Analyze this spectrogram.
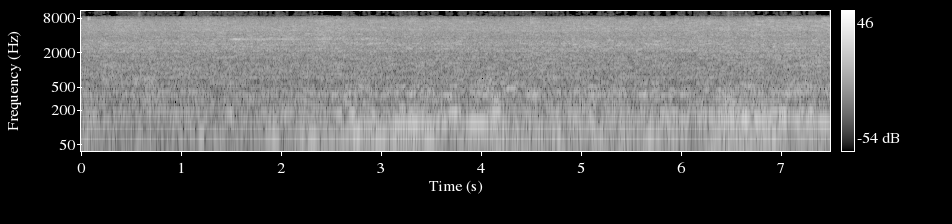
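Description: A tennis ball bounces on a grass court.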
